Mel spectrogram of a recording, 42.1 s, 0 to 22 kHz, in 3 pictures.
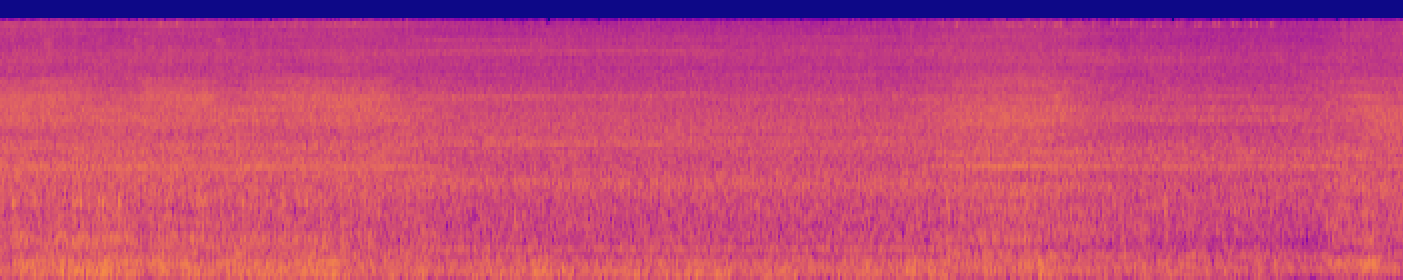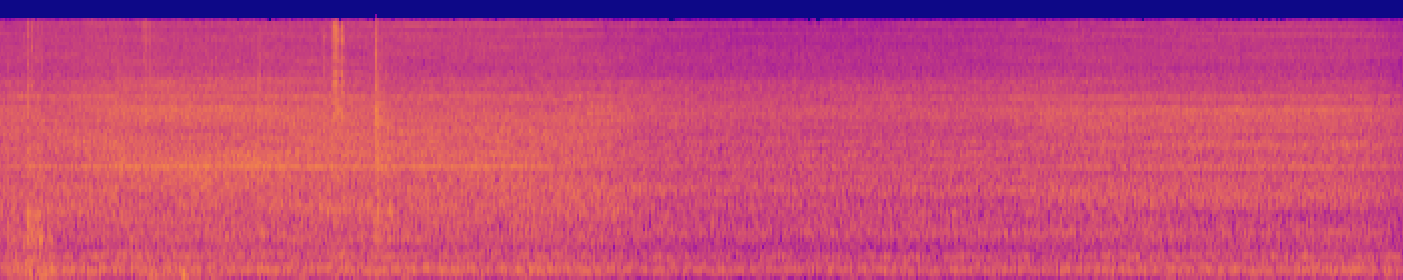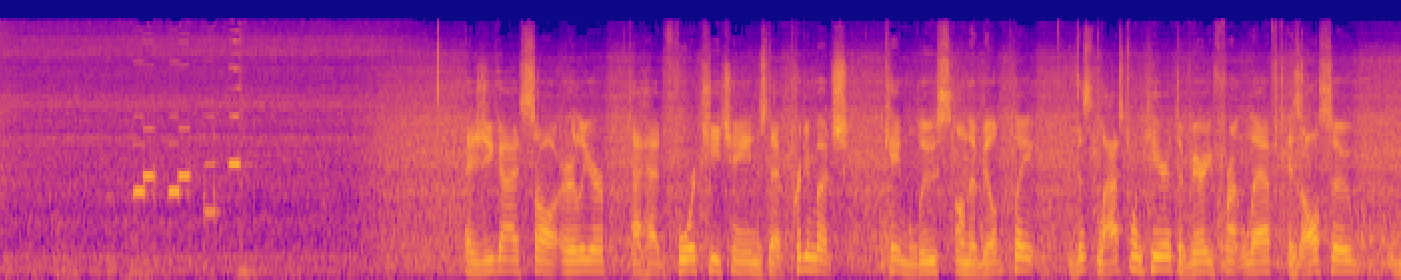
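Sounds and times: printer fans and motors whirring: 0.0 - 42.0
thin high tone: 29.4 - 30.5.

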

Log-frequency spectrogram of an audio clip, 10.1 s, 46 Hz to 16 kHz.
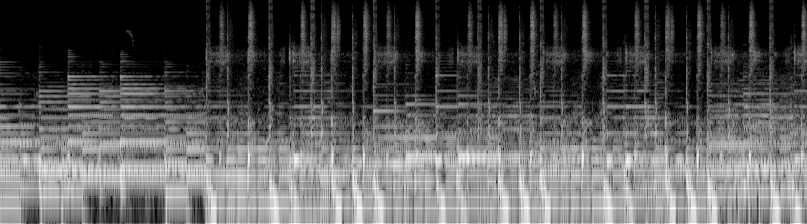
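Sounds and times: instrumental music: 0.0 - 10.0
percussion beat: 2.6 - 10.0.

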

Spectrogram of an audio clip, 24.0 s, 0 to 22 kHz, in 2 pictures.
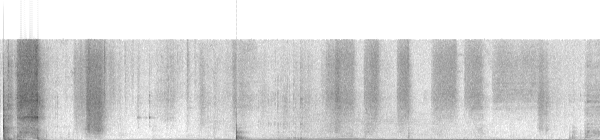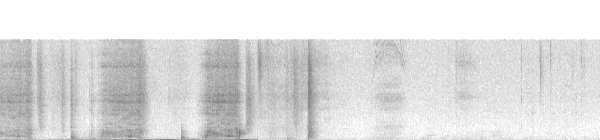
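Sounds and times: low hum: 0.0 - 17.4
hand tool rasping on wood: 0.2 - 1.0, 13.9 - 15.0, 16.0 - 16.9.

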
